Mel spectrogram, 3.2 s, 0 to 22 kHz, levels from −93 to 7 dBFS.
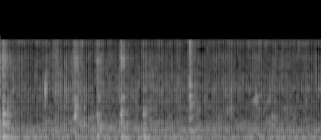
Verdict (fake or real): fake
